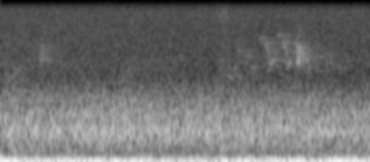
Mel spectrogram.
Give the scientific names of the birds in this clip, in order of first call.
Setophaga pensylvanica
